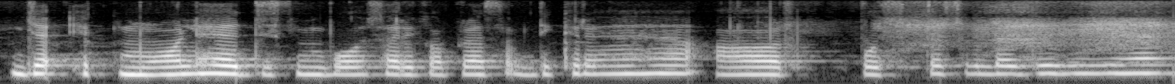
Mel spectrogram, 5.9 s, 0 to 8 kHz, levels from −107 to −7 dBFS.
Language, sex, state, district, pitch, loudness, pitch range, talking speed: Hindi, female, Bihar, West Champaran, 245 Hz, -20 LUFS, 230-260 Hz, 185 wpm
